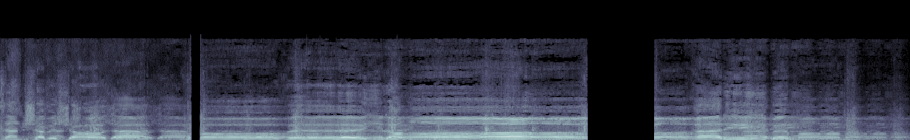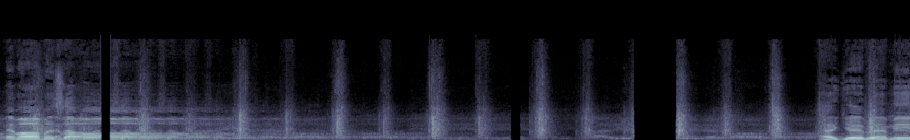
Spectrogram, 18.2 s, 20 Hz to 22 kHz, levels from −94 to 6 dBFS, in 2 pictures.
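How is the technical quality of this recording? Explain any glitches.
Not great: there are two kinds of dropout.

Gap between chunks, at 1.90, 10.10 and 14.20 s: the audio seems to arrive in 4-second chunks, and each join gets 100 ms of dead silence. Nothing's missing, but each hole cuts straight through the sound.

Playback stall, from 5.86 to 6.54 s and from 15.43 to 15.86 s: the output goes quiet for roughly 0.58 s and 0.43 s. That's likely the player running dry or getting blocked, so the sound stops mid-flow before carrying on.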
